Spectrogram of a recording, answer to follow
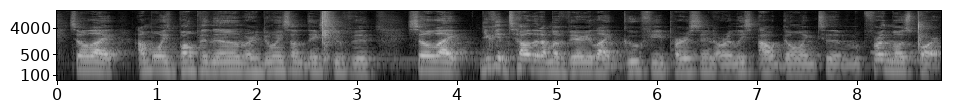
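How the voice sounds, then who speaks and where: A man with a fairly high pitch talks at a moderate pace, with hardly any pauses. Audible room echo and noticeable background noise are present. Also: ordinary pitch variation. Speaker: podcast host. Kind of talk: casual advice talk. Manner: loud; animated.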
